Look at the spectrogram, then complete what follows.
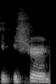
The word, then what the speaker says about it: PCIEERD: Here in DOST PCIEERD, that's how we pronounce the acronym of our agency.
